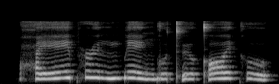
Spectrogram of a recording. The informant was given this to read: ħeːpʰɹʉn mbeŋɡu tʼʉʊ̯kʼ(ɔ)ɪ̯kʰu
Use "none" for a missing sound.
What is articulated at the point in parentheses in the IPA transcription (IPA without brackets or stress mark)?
ɔ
